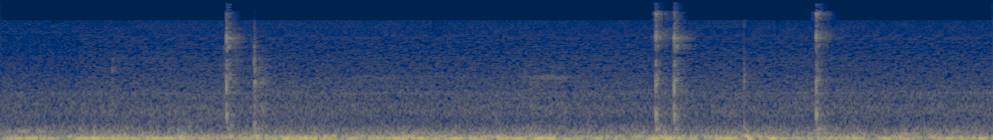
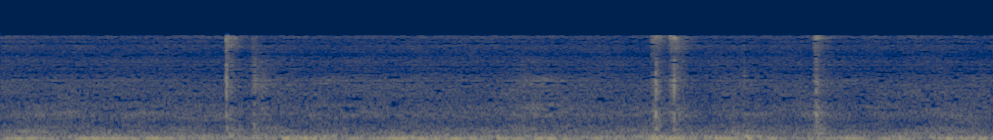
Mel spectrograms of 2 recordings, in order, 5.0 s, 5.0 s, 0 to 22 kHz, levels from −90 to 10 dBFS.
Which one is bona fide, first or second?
first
